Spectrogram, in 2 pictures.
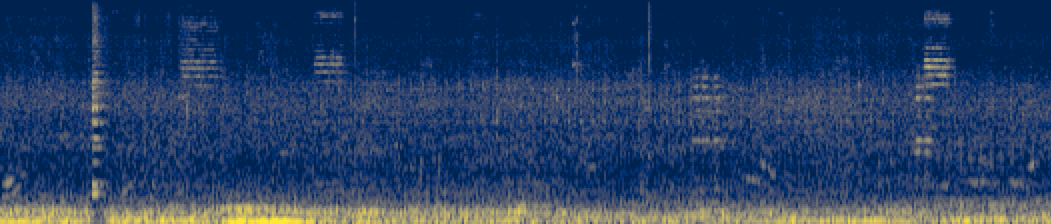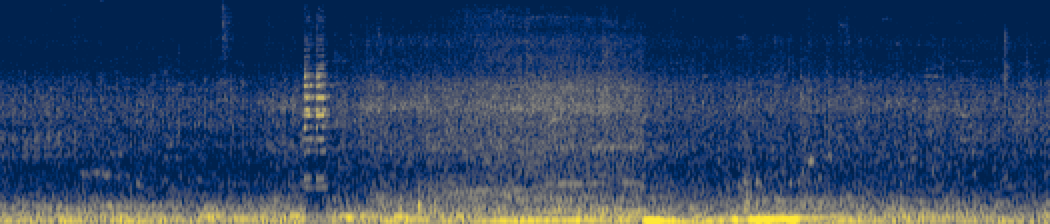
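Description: Street traffic background: a steady low rumble of passing vehicles, broken about half a dozen times by brief, high-pitched horn toots, with people talking.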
